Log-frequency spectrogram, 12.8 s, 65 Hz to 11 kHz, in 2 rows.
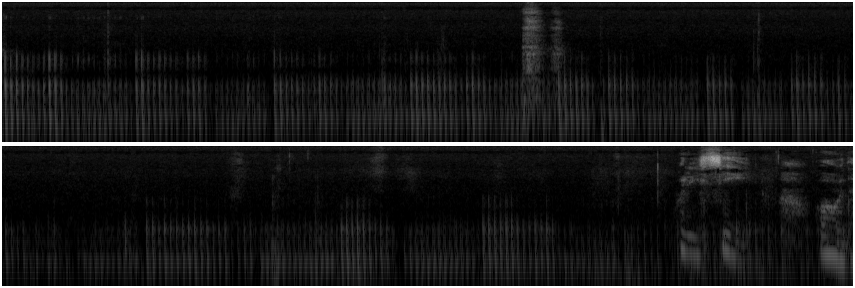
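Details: F2 Savannah cat, female, kneading a leopard pillow indoors and purring while excited to greet her owner home from work; continuous low rumbling purr with faint rustles, then brief higher sounds near the end.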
